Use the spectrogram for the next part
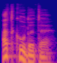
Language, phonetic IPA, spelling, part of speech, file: Russian, [ɐtˈkudə‿tə], откуда-то, adverb, Ru-откуда-то.ogg
- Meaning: from somewhere, somewhence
